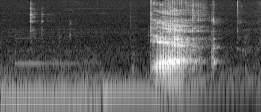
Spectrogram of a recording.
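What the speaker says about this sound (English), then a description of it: "I burped to that" A single loud, drawn-out human burp of about half a second bursts out over a quiet low hum, followed by a brief smaller sound, with no talking.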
